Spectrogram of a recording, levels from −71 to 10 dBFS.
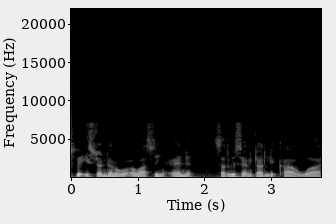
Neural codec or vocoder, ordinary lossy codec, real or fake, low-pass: codec, 16 kHz, 4 kbps, X-Codec, WavLM features, trained on Multilingual LibriSpeech; MP3, 32 kbps; fake; 7.2 kHz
